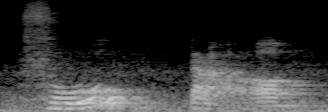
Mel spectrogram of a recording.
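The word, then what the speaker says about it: 辅导: But we will write them in the third tone. But when we read them, we will use the second tone.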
